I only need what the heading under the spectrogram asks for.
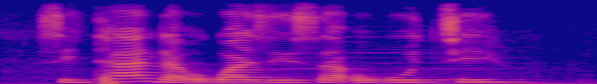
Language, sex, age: South Ndebele, female, 25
